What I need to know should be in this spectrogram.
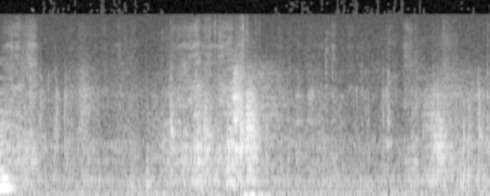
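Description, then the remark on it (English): Quiet scratching of a fountain pen nib gliding over paper as someone writes by hand, coming in a few short bursts of strokes with soft pauses between, faint murmuring voices in the background. “Oh, nice handwriting.”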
